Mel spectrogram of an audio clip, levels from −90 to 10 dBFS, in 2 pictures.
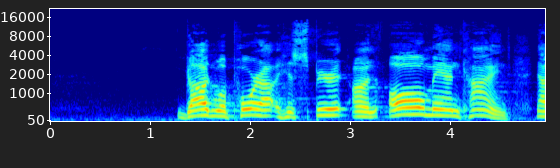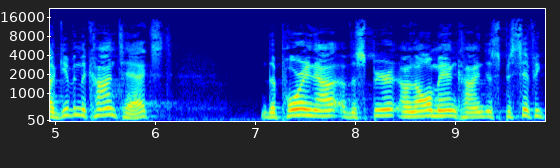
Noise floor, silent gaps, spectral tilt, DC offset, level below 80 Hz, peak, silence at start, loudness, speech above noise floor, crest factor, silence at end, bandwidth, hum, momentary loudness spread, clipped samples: -68 dBFS; none; -6 dB/octave; under 0.1%; -66 dBFS; -6 dBFS; 1.3 s; -24 LUFS; 44 dB; 18 dB; 0 s; 13.5 kHz; none; 12 LU; under 0.1%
